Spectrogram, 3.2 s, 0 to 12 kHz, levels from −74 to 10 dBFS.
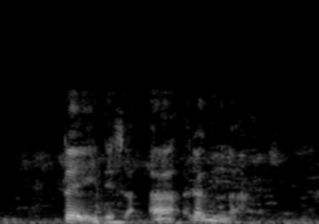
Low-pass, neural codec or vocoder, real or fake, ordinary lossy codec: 7.2 kHz; none; real; MP3, 48 kbps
